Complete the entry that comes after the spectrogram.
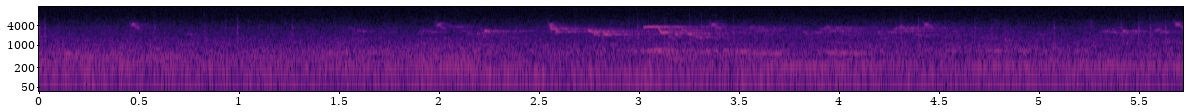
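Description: Small birds chirping in short, quick, high-pitched phrases, clustered about two to three seconds in and again near the end, over a faint steady hum.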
